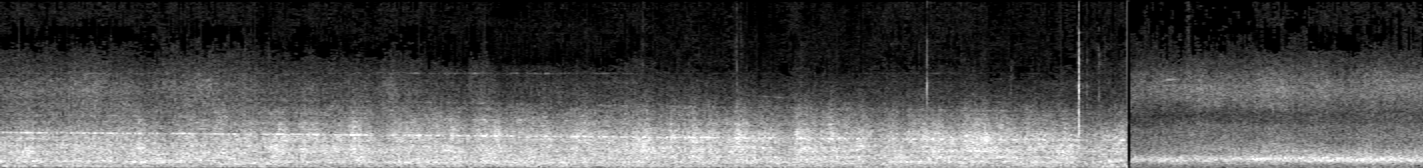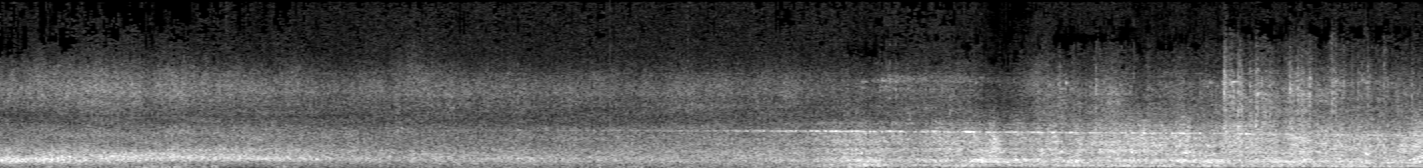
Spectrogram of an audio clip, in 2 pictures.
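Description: A twin-engine regional jet roars as it climbs out after takeoff.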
